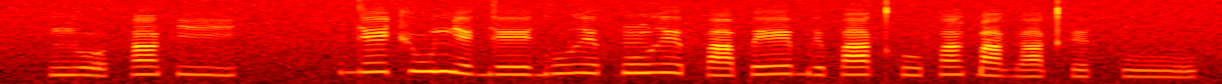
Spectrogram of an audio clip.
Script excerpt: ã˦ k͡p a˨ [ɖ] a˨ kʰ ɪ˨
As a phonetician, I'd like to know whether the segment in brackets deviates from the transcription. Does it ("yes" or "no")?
yes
